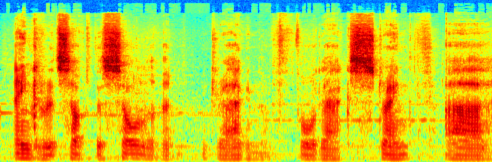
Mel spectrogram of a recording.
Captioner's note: none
